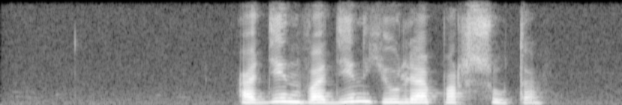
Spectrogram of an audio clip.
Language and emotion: Russian, neutral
